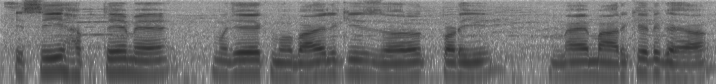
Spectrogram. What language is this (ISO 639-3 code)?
urd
